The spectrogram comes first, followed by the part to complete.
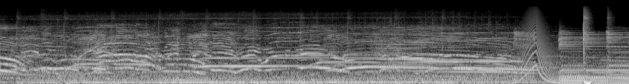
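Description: Steady drone of a small jump plane's engine heard inside the cabin, under excited voices. About five seconds in, a quick downward sweep leads into strummed guitar music.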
